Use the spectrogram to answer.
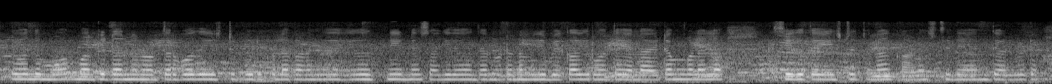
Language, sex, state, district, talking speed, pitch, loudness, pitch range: Kannada, female, Karnataka, Dharwad, 120 wpm, 230 Hz, -17 LUFS, 225-235 Hz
